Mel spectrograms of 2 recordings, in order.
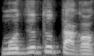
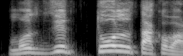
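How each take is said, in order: First: মসজিদুত তাকওয়া with the l turned into a doubled t; assimilated t. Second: মসজিদুল তাকওয়া with the l sounded, said slowly; wrong take, মসজিদুল তাকওয়া with a clear l; wrong form with l. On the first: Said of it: "লেখা আছে মসজিদুত তাকওয়া". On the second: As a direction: pronounce মসজিদুল তাকওয়া keeping the l. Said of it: "মসজিদুল তাকওয়া না". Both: Shown as a demonstration.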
